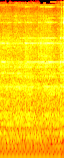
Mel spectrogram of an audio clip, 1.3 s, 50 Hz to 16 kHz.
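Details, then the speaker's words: Brand-new standard vibratory feeder bowl running about 55 on the dial, tuned slightly under-tuned with reserve power: steady, even hum and constant buzz, good part movement, no rattle or stalling; correctly tuned, normal operation. "what you want you see us moving good movement up in the bowl you're going to see that - you got the reserve power this is a brand new unit I would send it out just like it is now with this tuning"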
